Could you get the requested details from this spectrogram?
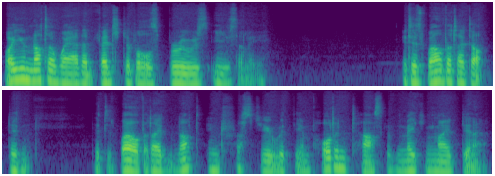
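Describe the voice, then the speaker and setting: A man reading out a video game cutscene, voicing a sinister male imperial lord who speaks in a slow, measured, gravelly way. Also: mid-range voice, steady tone, dark tone, voice pushed down. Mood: disdainful.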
